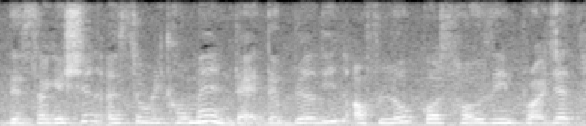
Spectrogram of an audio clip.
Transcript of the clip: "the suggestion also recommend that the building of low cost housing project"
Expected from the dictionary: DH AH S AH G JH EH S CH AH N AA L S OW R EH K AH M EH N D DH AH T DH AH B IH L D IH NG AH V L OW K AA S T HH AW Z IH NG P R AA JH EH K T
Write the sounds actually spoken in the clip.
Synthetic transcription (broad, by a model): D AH S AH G EH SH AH N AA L S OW R EH K AH M EH N D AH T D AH B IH L D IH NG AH F L OW K AA S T HH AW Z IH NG P R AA JH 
